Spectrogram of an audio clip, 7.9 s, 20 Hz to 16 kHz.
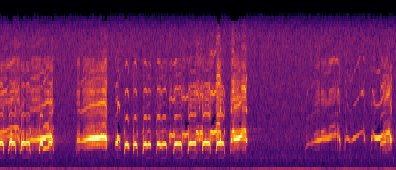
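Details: Montana Ospreys calling at their Charlo nest, 20 August 2023: loud, shrill whistles in fast irregular clusters, some long and upslurred. After a gap, fainter whistles return. Steady low camera hum throughout.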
